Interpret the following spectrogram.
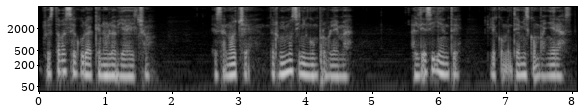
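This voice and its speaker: A man reading a first-person horror story as scripted narration, measured and somber. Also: fairly low pitch, steady tone, mellow, husky, no room sound.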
